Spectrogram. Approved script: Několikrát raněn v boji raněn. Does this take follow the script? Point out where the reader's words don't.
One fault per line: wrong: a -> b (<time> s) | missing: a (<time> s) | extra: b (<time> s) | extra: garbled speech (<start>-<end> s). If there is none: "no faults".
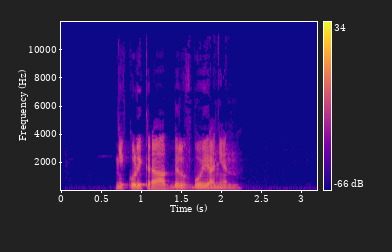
wrong: raněn -> byl (1.3 s)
